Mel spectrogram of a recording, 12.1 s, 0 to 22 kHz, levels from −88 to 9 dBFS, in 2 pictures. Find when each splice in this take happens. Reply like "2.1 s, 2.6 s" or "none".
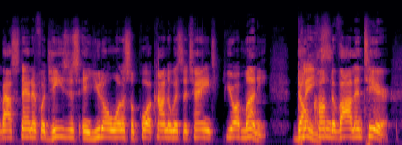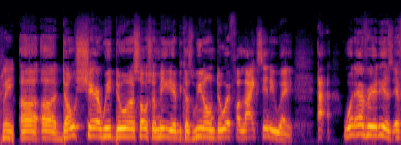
3.3 s, 6.2 s, 7.6 s, 8.0 s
